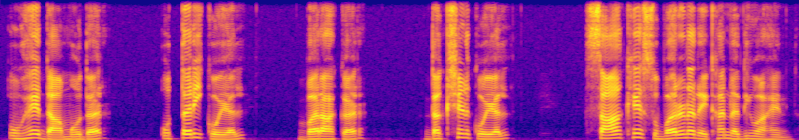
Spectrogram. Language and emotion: Sindhi, neutral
